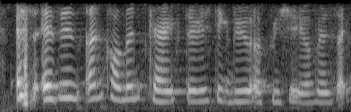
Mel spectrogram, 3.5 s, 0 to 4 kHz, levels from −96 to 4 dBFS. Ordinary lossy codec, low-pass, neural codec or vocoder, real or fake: none; 3.6 kHz; codec, 16 kHz in and 24 kHz out, 2.2 kbps, FireRedTTS-2 codec; fake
